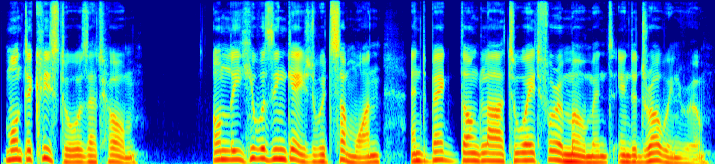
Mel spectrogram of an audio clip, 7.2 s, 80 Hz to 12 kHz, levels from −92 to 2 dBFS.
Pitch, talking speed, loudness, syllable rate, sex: 145 Hz, 200 wpm, -16 LUFS, 5.5 syllables/s, male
